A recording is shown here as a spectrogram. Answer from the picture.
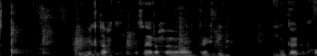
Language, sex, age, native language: Icelandic, male, 12, Icelandic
